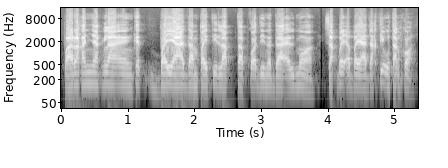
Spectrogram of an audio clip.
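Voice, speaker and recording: A man's voice: mid-range voice, flat delivery, normal speed, a bit bright, clear, resonant tone, lightly acted. A man with an Ilocano accent playing a brazen, evasive young swindler in a comedy radio drama, with a whiny, defiant delivery.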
